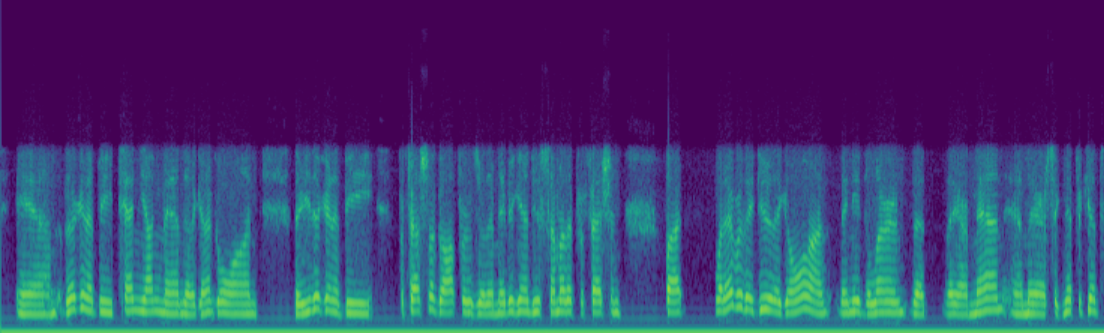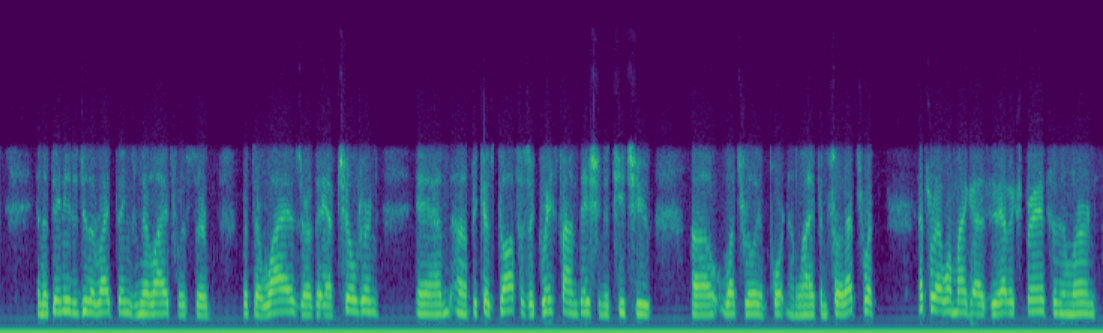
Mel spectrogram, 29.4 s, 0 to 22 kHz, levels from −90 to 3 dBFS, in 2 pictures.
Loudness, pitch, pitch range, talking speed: -20 LUFS, 125 Hz, 120-130 Hz, 210 wpm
